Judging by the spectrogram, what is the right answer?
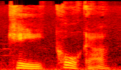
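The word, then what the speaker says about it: Caye Caulker: C A ye so where I went the island is called key Corker but it's spelled c a Yee which surely spells K I mean for [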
